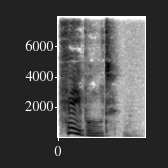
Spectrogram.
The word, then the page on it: fabled: British English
